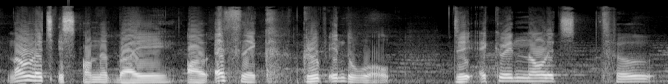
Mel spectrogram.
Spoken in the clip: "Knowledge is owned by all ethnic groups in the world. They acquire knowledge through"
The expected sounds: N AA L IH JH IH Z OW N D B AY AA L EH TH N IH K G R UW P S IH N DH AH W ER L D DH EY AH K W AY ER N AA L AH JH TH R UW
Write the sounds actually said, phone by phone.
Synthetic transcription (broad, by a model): N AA L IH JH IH S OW N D B AY AA L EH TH N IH K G R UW P IH N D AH W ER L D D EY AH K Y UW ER N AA L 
